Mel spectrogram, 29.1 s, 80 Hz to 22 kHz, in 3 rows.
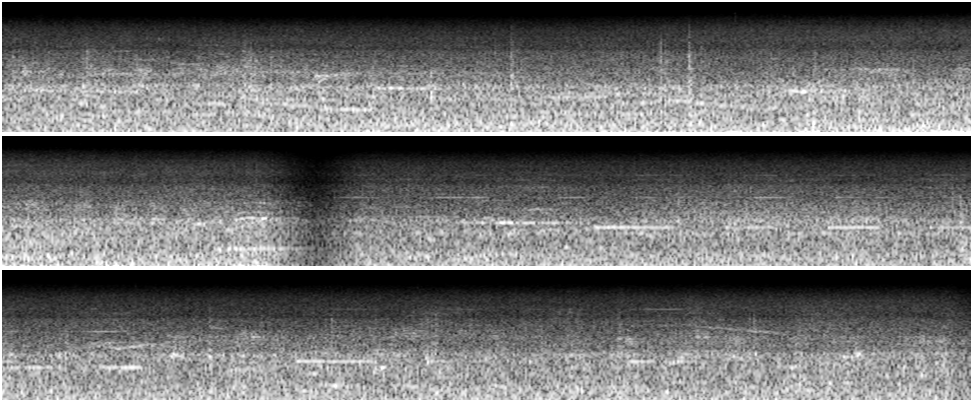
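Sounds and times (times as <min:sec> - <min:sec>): wind rumble on microphone: 0:00.0 - 0:12.8
crowd talking: 0:00.0 - 0:29.0.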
